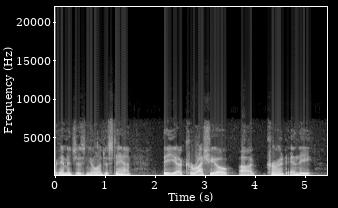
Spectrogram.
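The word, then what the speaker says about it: Kuroshio: The Kurashio current and the Oyashio current, I think I'm pronouncing those correctly.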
